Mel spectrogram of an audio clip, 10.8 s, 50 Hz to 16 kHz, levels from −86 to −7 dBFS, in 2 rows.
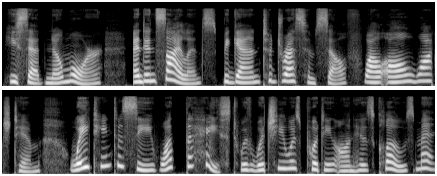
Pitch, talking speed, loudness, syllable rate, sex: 245 Hz, 165 wpm, -20 LUFS, 4.2 syllables/s, female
